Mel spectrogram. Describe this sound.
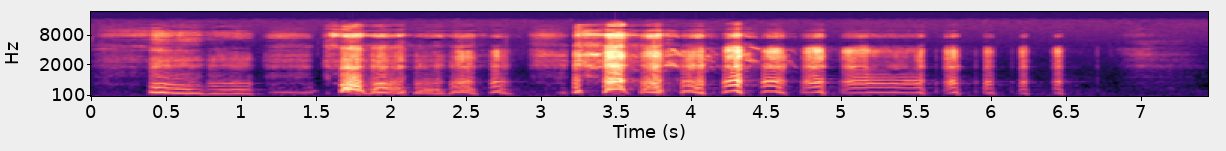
psycho laugh 1
Woman laughs in a state of delusion or psychosis
Sony ECM-99 stereo microphone to SonyMD (MZ-N707)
